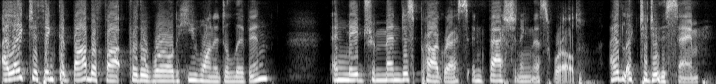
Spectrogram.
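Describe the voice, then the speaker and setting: A normal speaking voice from a woman at medium pitch and fairly quick pace, lively intonation and very even loudness, in a dry, close sound with no echo. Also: very clean recording, silent background. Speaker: grandchild giving a tribute. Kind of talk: tribute speech read aloud.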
